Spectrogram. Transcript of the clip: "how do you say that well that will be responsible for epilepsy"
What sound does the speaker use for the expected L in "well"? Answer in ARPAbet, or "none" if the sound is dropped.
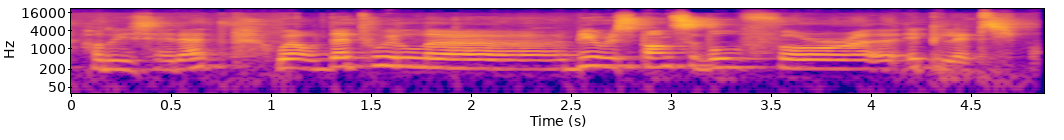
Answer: L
